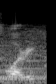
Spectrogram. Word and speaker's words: Warri: In their own tongue, they pronounce it Wari, which in the spelling you still see it's very clear, kind of.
